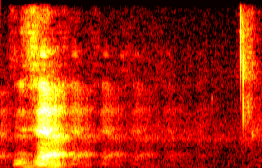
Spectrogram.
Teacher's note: za ini memiliki sifat jahr. Jahr dalam arti ketika membacanya tidak ada hembusan napas yang keluar. Lalu yang kedua, za ini memiliki sifat rokhawah, yaitu dilonggarkan cara membacanya, tidak ditekan. · Za ini makharijul hurufnya berada pada ujung lisan yang ditempelkan pada ujung gigi seri yang atas.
